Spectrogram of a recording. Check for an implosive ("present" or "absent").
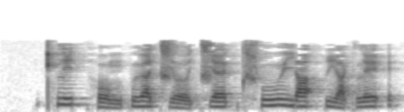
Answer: absent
